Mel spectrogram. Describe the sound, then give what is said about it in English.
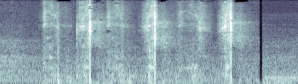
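Scissors trim a long moustache: three sharp, bright snips stand out, with softer cutting rustles between them and no talk. “He trimmed his long moustaches,”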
